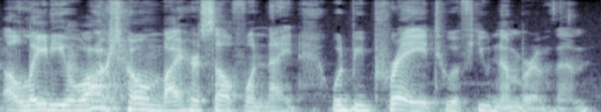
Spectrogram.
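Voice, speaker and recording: A man's voice: medium pitch, normal speed, a little hiss or hum. A man reading narration aloud from a visual novel for a gaming show.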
